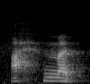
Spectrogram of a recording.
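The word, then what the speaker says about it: أحمد: ഇനി വളരെ ഇമ്പോർട്ടൻ്റ് ആയിട്ടുള്ള മറ്റൊരു നമ്പറാണ് 7, അഹ്മദ്. ഇപ്പോൾ ഹ എന്നുള്ള ഉച്ചാരണം അഹ്മദ്, അൽഹംദ്. അപ്പോൾ ഈ ഹാക്ക് പകരം 7 ആണ് ഉപയോഗിക്കുക.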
